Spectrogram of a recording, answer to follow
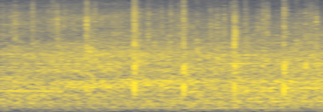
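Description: Applause from a small gathered audience, separate claps heard over a steady hum.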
